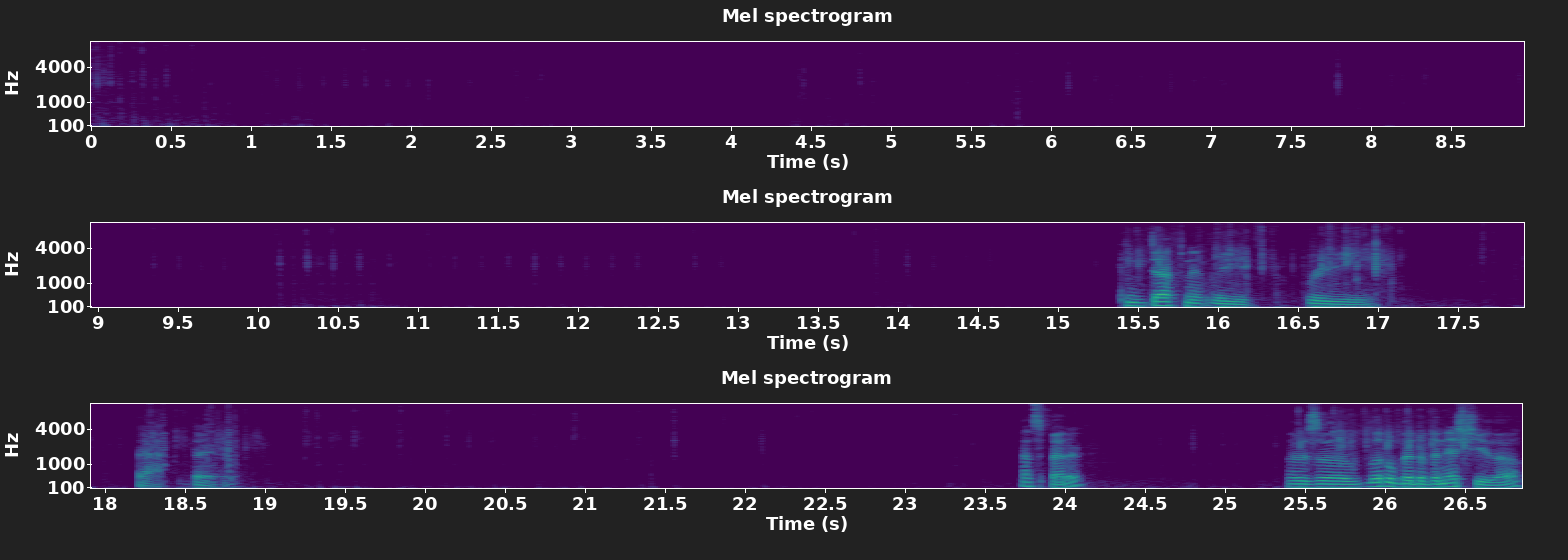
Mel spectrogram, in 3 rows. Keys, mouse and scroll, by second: 0.1 ctrl+p, 0.4 ctrl+s, 0.6 ctrl+space, 0.6 ctrl+g, 1.0 ctrl+a, 1.1 ctrl+n, 1.2 ctrl+space, 1.2 ctrl+e, 1.2 ctrl+n, 1.3 ctrl+n, 1.5 ctrl+n, 1.6 ctrl+n, 1.8 ctrl+n, 1.9 ctrl+n, 2.0 ctrl+n, 2.3 ctrl+g, 2.7 ctrl+s, 3.4-4.1 ctrl+p, 4.4 ctrl+n, 4.5 alt+f, 4.7 alt+f, 5.6-8.3 typing, 8.9 ctrl+s, 9.3 ctrl+r, 9.4 ctrl+r, 9.5 ctrl+r, 9.7 ctrl+r, 9.9 ctrl+r, 10.1 ctrl+r, 10.2 ctrl+r, 10.4 ctrl+r, 10.5 ctrl+r, 10.7 ctrl+r, 11.0 ctrl+r, 11.2 ctrl+r, 11.3 ctrl+r, 11.5 ctrl+r, 11.6 ctrl+r, 11.8 ctrl+r, 12.0 ctrl+r, 12.2 ctrl+r, 12.3 ctrl+r, 12.4 ctrl+r, 12.6 ctrl+r, 12.8 ctrl+r, 13.0 ctrl+r, 13.6 ctrl+s, 13.8 ctrl+s, 14.0 ctrl+r, 14.1 ctrl+r, 14.4 ctrl+s, 14.5 ctrl+s, 14.7 Return, 14.9 ctrl+n, 15.0 ctrl+n, 15.1 ctrl+n, 15.3 ctrl+n, 15.4 ctrl+n, 15.5 ctrl+n, 15.8-17.9 typing, 17.6 Return, 17.8 ctrl+e, 18.4 ctrl+s, 18.6 ctrl+space, 18.6 ctrl+a, 18.8 ctrl+g, 18.8 ctrl+e, 19.2 ctrl+s, 19.5 ctrl+s, 19.8 ctrl+s, 20.0 ctrl+s, 20.2 ctrl+s, 20.3 ctrl+s, 20.6 ctrl+s, 20.8 Return, 21.2 ctrl+s.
